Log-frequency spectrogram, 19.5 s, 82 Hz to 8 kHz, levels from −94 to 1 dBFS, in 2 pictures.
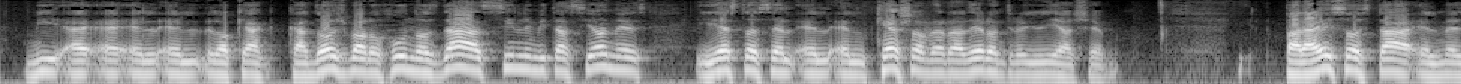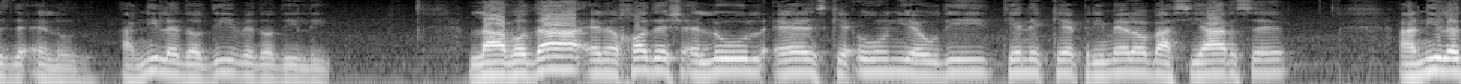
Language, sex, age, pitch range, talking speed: English, male, 60-79, 135-165 Hz, 160 wpm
